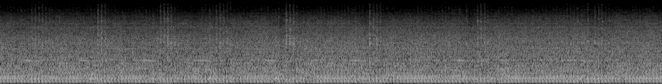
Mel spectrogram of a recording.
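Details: Huskee rear-tine rototiller abandoned by previous owner, after recoil repair, carb and fuel tank cleaning, running hot before oil change: loud, steady single-cylinder chatter at constant fast speed, firing evenly, no misses or knocks; engine is good, normal running.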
